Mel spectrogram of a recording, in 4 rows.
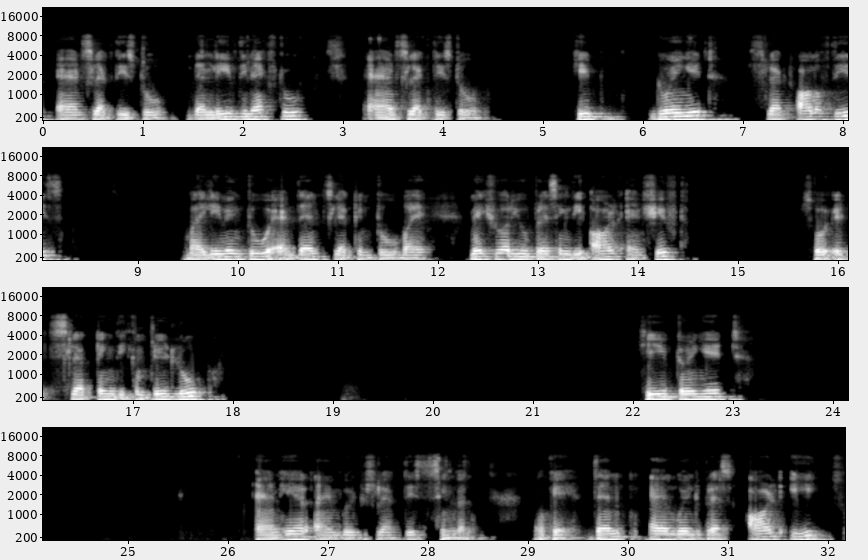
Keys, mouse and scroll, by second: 1.3 alt+shift+click, 2.2-4.5 middle drag, 4.5 alt+shift+click, 5.1 alt+shift+click, 5.5-7.7 middle drag, 7.7 alt+shift+click, 8.2 alt+shift+click, 8.6-10.1 middle drag, 10.1 alt+shift+click, 10.6 alt+shift+click, 11.1-14.2 middle drag, 16.6 alt+shift+click, 18.0 alt+shift+click, 18.4-19.6 middle drag, 19.6 alt+shift+click, 20.0 alt+shift+click, 20.5-22.4 middle drag, 22.4 alt+shift+click, 22.9 alt+shift+click, 23.3-25.5 middle drag, 25.5 alt+shift+click, 25.9 alt+shift+click, 26.3-29.3 middle drag, 29.3 alt+shift+click, 29.9-32.1 middle drag.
